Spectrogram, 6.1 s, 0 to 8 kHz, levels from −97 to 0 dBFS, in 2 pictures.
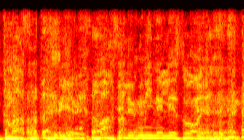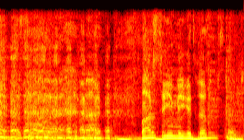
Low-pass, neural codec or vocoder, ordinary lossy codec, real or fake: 7.2 kHz; codec, 16 kHz, 8 kbps, FreqCodec, larger model; none; fake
